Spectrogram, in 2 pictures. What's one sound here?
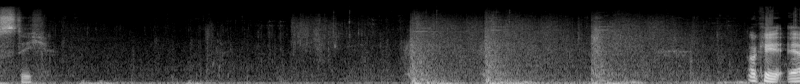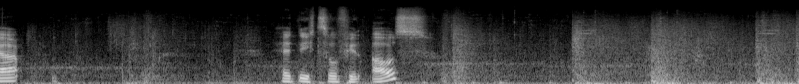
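Blades strike and thud in a close fight.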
